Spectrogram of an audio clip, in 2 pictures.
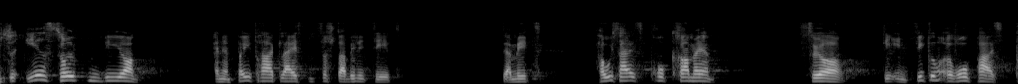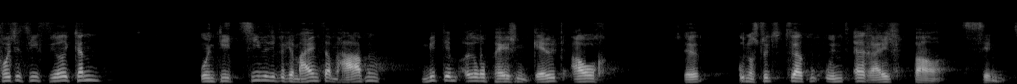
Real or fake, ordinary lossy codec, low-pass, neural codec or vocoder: fake; none; 7.2 kHz; codec, 16 kHz in and 24 kHz out, 2.2 kbps, FireRedTTS-2 codec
